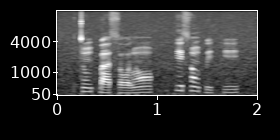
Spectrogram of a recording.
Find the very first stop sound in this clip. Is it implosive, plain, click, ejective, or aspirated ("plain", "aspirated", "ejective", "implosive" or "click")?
plain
